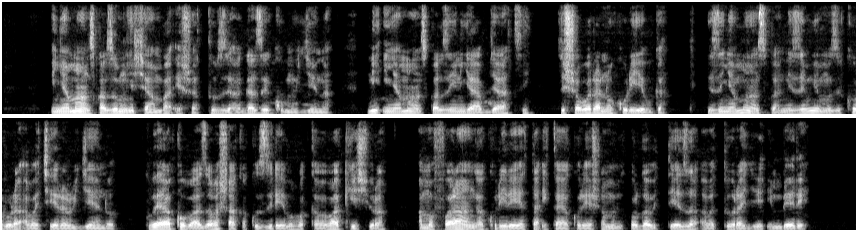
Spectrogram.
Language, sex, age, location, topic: Kinyarwanda, male, 18-24, Huye, agriculture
